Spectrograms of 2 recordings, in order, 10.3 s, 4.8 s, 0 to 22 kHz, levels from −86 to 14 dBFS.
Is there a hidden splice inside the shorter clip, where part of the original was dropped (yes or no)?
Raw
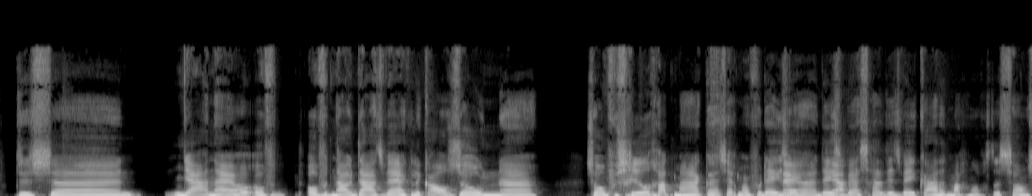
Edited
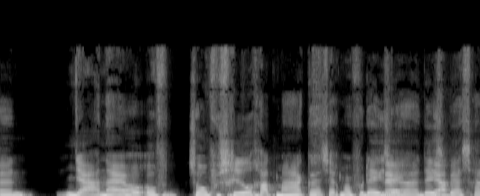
yes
